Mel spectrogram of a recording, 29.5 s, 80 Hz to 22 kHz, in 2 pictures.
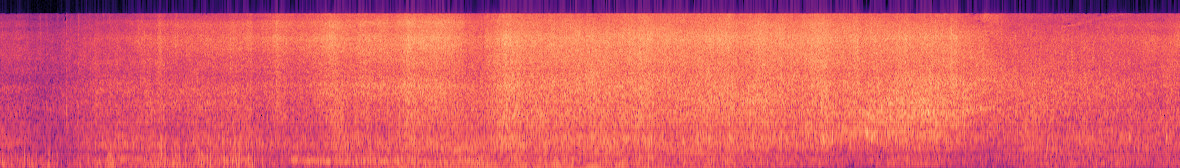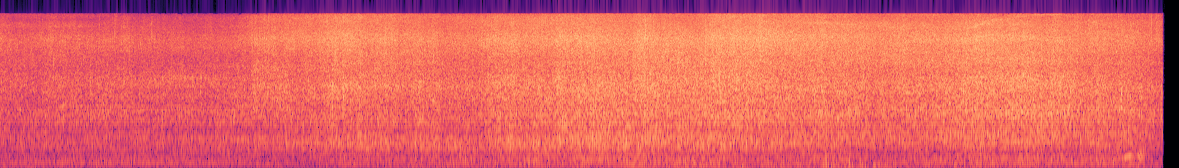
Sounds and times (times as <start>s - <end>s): Ocean: 0.0s - 29.3s
Speech: 28.7s - 29.2s.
